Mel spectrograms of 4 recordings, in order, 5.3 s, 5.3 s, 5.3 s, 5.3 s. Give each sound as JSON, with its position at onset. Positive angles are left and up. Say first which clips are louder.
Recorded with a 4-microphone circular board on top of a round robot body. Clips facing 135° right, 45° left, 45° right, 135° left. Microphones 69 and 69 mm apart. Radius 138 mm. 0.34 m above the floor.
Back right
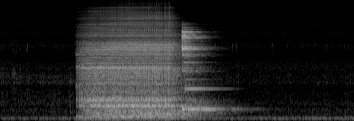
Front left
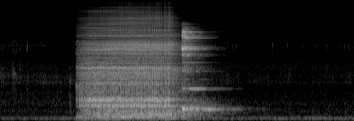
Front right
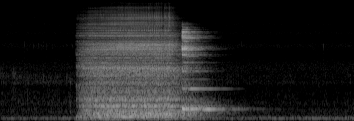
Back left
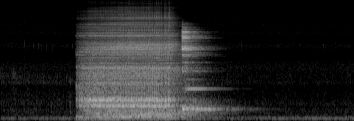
{"t": 1.1, "sound": "a cupboard door", "louder": "front left 2 dB, back left 8 dB", "azimuth_deg": 105, "distance_m": 2.5}
{"t": 2.7, "sound": "a cowbell", "louder": "even, back left 1 dB", "azimuth_deg": -5, "distance_m": 3.5}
